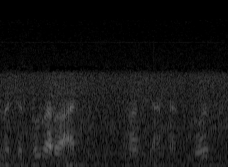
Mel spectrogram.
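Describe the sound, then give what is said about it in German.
Faint, muffled voices of a caller from Cologne come through a thin, phone-line sound, echoing back in a few short, smeared bursts over a steady low hiss. “Wir hören uns sogar noch im Echo.”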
